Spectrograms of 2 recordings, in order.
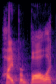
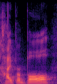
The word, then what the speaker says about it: hyperbole: word that i do not know how to pronounce correctly hyperbolic hyperbole um hyperbole hyperbole hyperbole yes i was truly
